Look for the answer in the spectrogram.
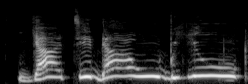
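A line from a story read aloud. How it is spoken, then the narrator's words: Shouting. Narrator (Russian): кричала она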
